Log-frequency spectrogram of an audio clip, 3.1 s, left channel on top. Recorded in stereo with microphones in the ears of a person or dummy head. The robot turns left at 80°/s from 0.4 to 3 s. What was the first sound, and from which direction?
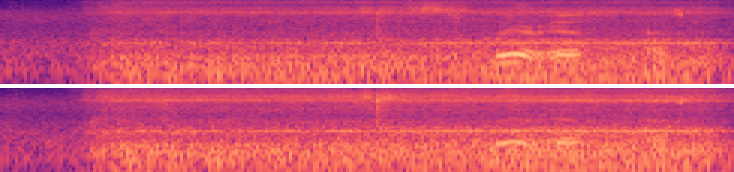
A man speaking, 90° left.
